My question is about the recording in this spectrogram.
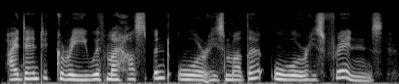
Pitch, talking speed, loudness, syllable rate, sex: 230 Hz, 180 wpm, -16 LUFS, 4.2 syllables/s, female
